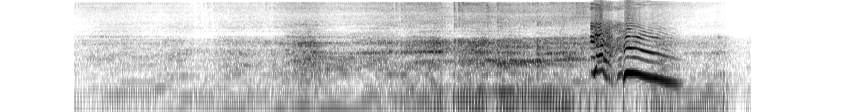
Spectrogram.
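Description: Vespa scooter engine running and revving, growing louder as the scooter is lifted into a wheelie. Near the end a loud shout that falls in pitch rises over it, and then all sound cuts off suddenly.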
